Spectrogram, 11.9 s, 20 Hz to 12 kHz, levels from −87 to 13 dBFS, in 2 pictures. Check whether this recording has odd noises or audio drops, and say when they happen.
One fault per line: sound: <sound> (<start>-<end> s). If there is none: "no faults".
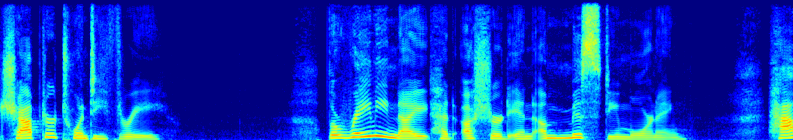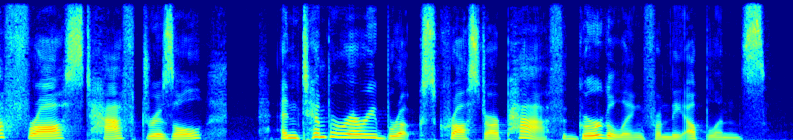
no faults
